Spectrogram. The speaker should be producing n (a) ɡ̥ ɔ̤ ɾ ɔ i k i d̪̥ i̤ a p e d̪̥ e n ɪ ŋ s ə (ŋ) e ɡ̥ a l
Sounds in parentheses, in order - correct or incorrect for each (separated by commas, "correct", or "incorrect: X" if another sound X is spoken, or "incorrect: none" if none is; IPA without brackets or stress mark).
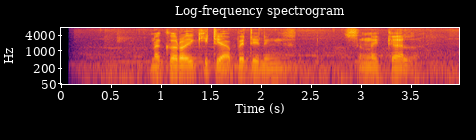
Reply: incorrect: ə, incorrect: n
